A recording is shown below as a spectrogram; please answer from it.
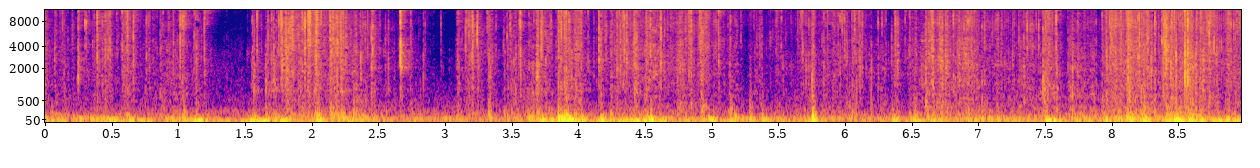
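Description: A brown kraft honeycomb-cut packing paper sheet is held up, then crinkled and rubbed with fingertips. Continuous crisp crackling and rustling comes in uneven bursts, with sharp bright snaps over a steady low rumble.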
